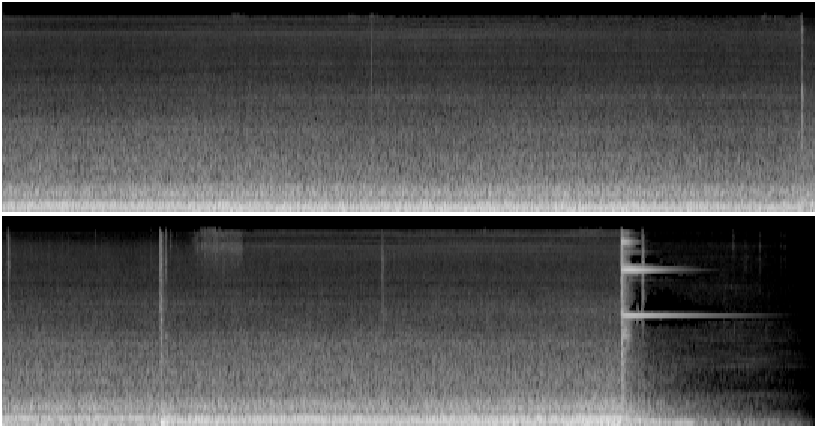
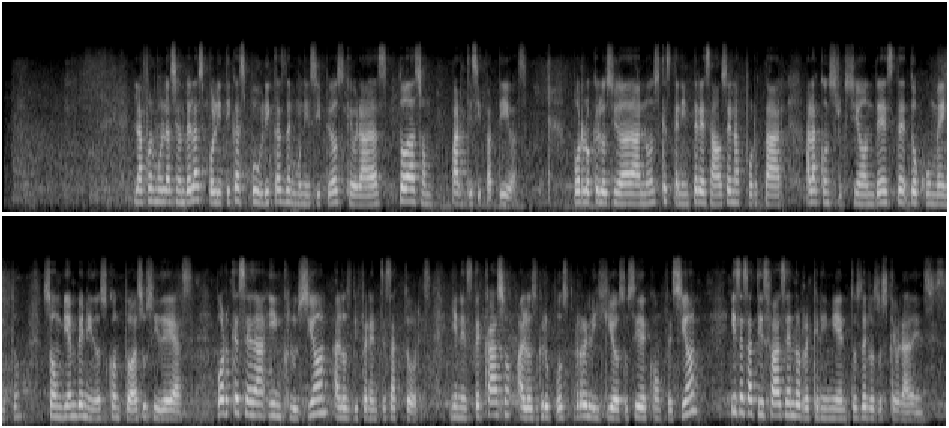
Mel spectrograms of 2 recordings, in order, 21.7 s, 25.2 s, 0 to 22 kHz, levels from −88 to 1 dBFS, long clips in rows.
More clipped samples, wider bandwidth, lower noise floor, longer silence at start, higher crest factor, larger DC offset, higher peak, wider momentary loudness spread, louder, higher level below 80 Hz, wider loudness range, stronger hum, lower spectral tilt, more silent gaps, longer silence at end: neither; first, 17 kHz vs 9.8 kHz; first, -53 dBFS vs -49 dBFS; second, 0 s vs 0.15 s; about the same, 18 dB vs 18 dB; neither; first, 0 dBFS vs -8 dBFS; second, 6 LU vs 10 LU; first, -20 LUFS vs -26 LUFS; first, -26 dBFS vs -72 dBFS; first, 6 LU vs 2 LU; neither; first, -5.5 dB/octave vs -3.5 dB/octave; neither; first, 0.9 s vs 0 s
